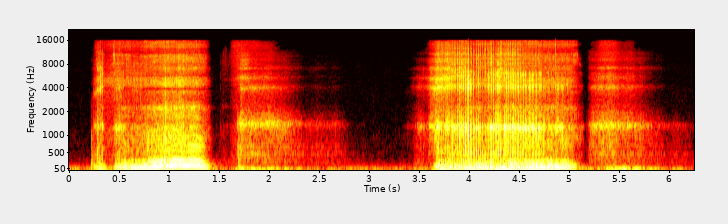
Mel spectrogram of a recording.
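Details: Snoring: loud, harsh, rumbling breaths in, each followed by a softer breath out, repeating about 20 times a minute.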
